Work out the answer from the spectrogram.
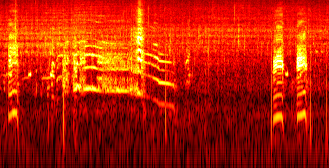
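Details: Mature and young Toulouse geese swimming in a backyard; a long, level nasal honk slides down at its end, then quiet, then two loud harsh honks close together.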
